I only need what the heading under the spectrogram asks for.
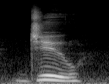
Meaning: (verb) Alternative letter-case form of Jew; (noun) 1. The jewfish 2. Alternative letter-case form of Jew (“a Jewish person”); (phrase) Pronunciation spelling of d' you, representing colloquial English
- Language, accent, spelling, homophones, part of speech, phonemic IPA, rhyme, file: English, US, jew, Jew / dew, verb / noun / phrase, /d͡ʒuː/, -uː, En-us-jew.ogg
